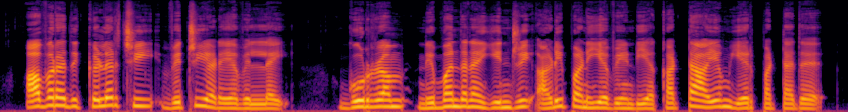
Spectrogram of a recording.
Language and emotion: Tamil, neutral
